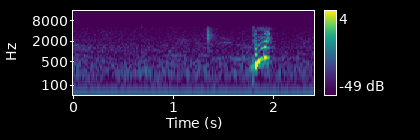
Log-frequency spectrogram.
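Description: A single sharp finger snap a little past a second in, given as a cue to the dog.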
